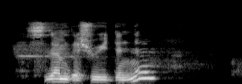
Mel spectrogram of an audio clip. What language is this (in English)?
Kabyle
